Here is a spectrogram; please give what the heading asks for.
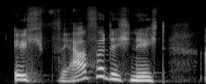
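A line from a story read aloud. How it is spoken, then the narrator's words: Grumbling. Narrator (German): antwortete der erste und brummte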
